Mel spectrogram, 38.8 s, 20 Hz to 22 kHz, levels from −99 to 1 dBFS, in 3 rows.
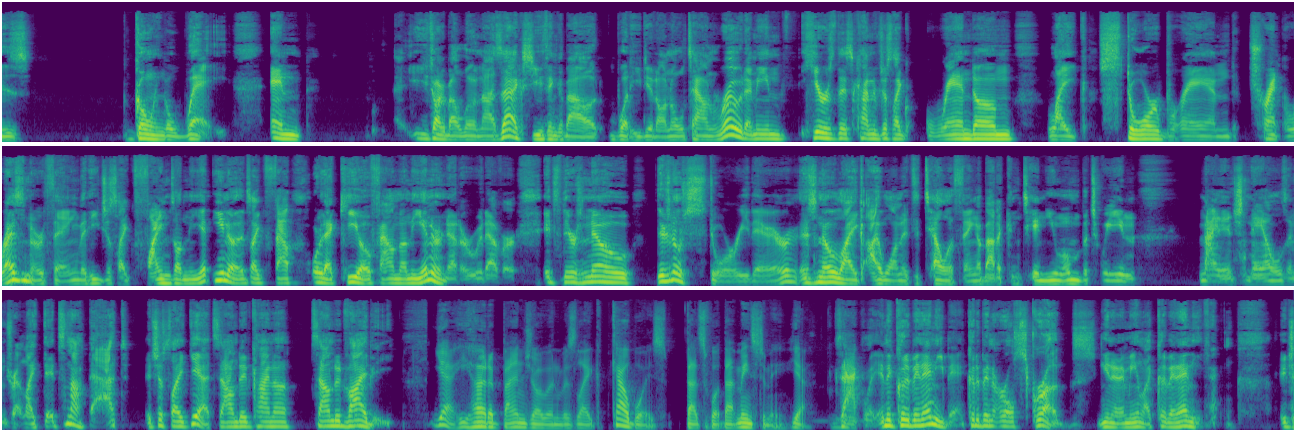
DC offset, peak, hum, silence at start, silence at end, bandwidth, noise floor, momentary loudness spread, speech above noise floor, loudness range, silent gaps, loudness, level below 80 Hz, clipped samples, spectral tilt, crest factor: under 0.1%; -2 dBFS; none; 0 s; 0 s; 17 kHz; -79 dBFS; 11 LU; 60 dB; 5 LU; 32.63-32.67 s; -19 LUFS; -62 dBFS; under 0.1%; -4.5 dB/octave; 18 dB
